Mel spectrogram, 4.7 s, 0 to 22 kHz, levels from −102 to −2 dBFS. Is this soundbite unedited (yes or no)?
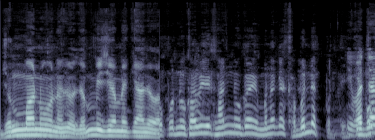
no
